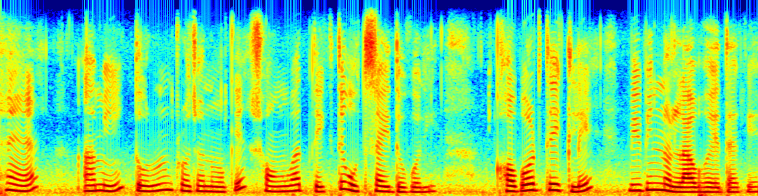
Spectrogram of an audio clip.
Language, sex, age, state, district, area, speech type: Bengali, female, 30-45, West Bengal, Jalpaiguri, rural, spontaneous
